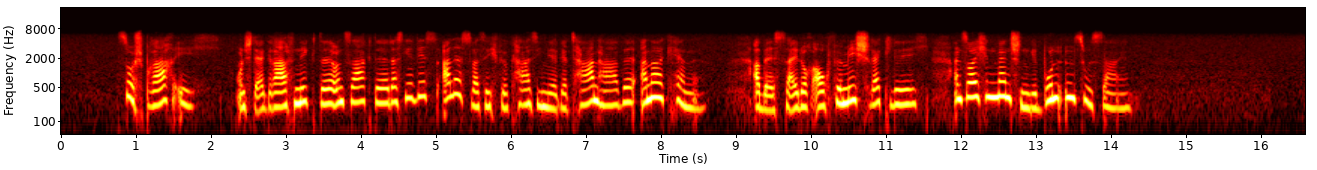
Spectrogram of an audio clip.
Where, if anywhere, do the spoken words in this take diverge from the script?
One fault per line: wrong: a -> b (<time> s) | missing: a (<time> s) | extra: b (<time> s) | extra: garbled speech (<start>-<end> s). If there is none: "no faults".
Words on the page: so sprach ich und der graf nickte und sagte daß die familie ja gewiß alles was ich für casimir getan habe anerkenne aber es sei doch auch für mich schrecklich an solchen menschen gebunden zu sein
missing: die familie ja (4.6 s)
